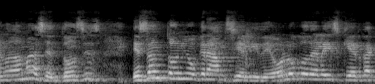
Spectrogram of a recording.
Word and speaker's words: Gramsci: ideólogo de izquierda italiano llamado antonio gramsci se escribe que era a m sc y msc i grans éste antonio gran si se da cuenta de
